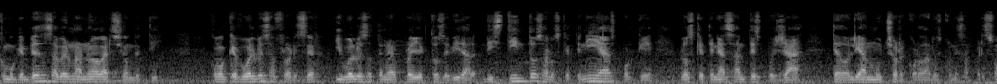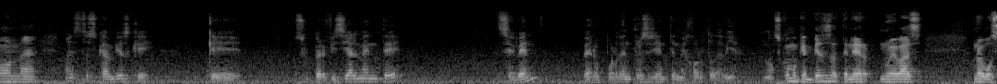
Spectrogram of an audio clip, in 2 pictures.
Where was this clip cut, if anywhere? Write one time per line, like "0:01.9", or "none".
0:10.6
0:17.7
